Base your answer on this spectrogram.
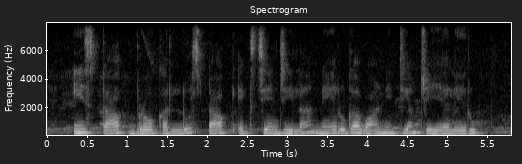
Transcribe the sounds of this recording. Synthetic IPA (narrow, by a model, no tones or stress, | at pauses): iːsʈaːk̚bɾoːkɐɾlusʈaːke̞kst͡ʃeːɲd͡ʒilɐne̞ːɾuɡaːʋaːnid̪jɐmt͡ʃɛːjɐleːɾu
